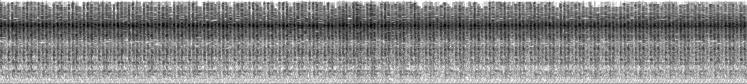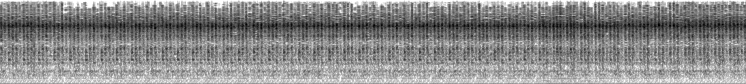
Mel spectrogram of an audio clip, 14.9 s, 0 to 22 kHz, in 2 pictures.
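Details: Renault Scenic 2 1.9 dCi diesel started cold in the morning after sitting overnight: a hard, regular metallic knock at idle. The owner first suspected an injector but thinks it is probably not; the source is unknown.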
